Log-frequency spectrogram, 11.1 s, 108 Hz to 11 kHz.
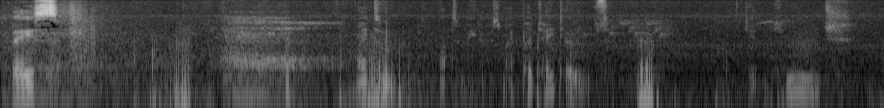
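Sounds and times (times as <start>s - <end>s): person exhaling: 2.7s - 4.3s
person sighing: 2.8s - 4.3s.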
